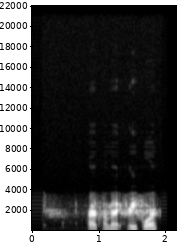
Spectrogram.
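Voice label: EMS Dispatch; wake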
